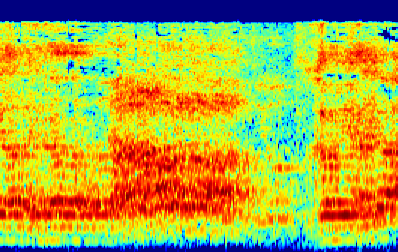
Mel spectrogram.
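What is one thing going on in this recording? A man chants loudly and with feeling into a microphone, heard through loudspeakers.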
